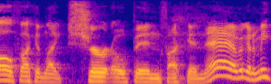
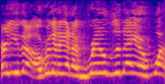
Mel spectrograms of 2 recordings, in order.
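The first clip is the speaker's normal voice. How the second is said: very high, mad, angry shouting, acted out. Retelling how a character yelled at the riddle lady: imitating someone yelling angrily. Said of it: "so mad".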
